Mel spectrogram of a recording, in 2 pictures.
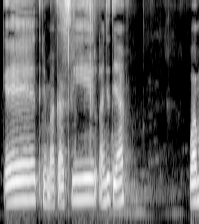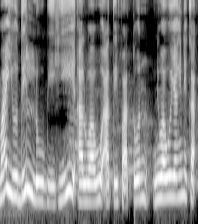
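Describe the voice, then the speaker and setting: A woman's voice: fairly high pitch, measured pace, darkish tone. A woman teaching Quranic Arabic grammar in a casual livestream, chatting with viewers' comments.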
